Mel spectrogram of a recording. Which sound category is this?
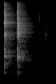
Instrument samples > Percussion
